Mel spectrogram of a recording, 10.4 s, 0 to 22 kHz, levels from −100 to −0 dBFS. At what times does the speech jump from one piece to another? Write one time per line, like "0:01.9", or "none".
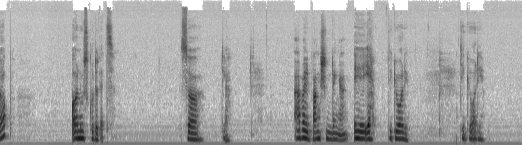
0:02.0
0:04.5
0:06.2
